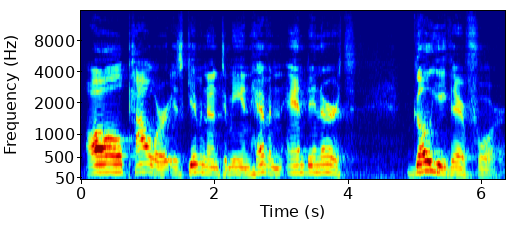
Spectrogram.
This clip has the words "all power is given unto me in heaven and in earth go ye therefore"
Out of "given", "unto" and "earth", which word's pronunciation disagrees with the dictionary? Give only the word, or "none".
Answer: none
